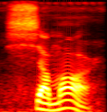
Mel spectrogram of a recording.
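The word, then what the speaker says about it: שמר: When you put those 3 words together, saying it in the ancient Paleo Hebrew, it will be what? Shamar. Okay, shamar, sha, ma, and a ra, and when you put it together, it's shamar.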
